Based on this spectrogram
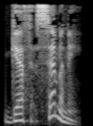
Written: gethsemane

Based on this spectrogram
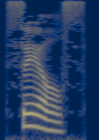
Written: sale's

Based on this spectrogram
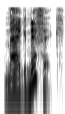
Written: magnific

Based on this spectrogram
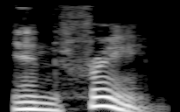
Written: enframe

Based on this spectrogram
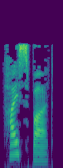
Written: highspot

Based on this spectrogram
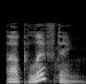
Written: uplifting

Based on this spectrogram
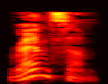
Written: ransom

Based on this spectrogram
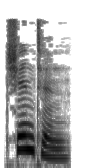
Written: chintan

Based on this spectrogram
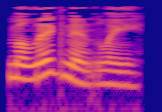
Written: malignantly

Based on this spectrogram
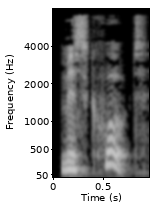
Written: misquote

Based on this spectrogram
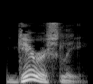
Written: garishly

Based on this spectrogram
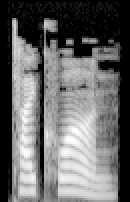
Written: tyquan

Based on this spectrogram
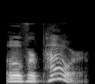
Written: overpower

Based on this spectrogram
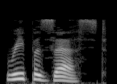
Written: repossessed

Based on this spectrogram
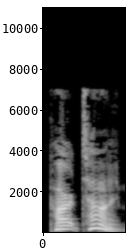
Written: part-time

